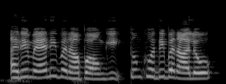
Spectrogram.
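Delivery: rude brush-off. Acted. Dismissive retort to father-in-law.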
